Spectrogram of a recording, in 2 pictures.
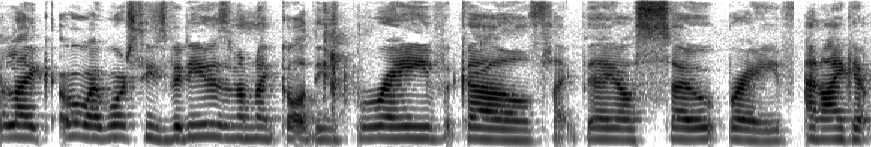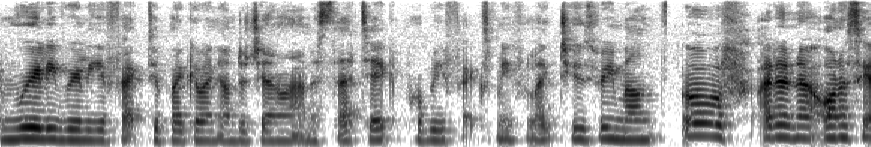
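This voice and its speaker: Woman in her thirties, chatty q&a vlog, candid and rambly, kinda low voice from a strained throat. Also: gravelly, fairly bright tone. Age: 30s. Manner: chatty, candid, lots of likes and honestlys. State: voice still recovering, speaking low. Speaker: vlogger. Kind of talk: casual Q&A chat to camera.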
